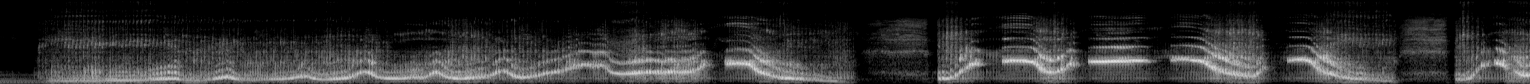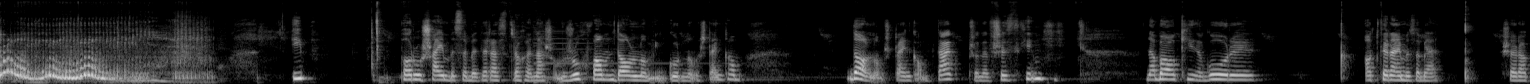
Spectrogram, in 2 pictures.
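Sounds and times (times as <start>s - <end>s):
voice gurgling in a relaxation exercise: 0.4s - 8.6s, 9.3s - 17.5s, 20.5s - 22.8s
vocal glides: 0.4s - 17.5s, 20.5s - 23.2s
speech: 19.4s - 23.1s, 23.8s - 28.0s, 29.0s - 29.8s, 30.4s - 30.5s.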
